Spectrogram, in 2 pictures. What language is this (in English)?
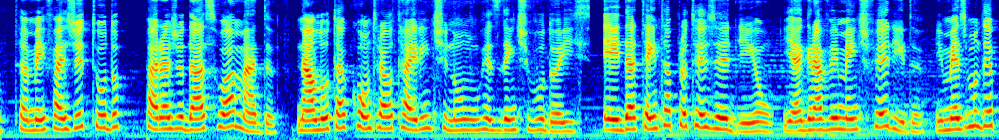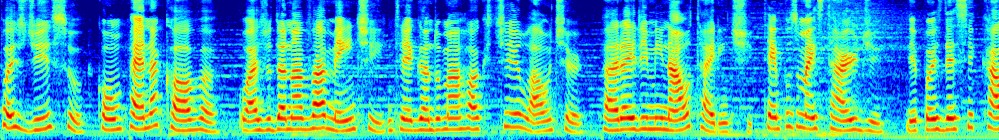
Portuguese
